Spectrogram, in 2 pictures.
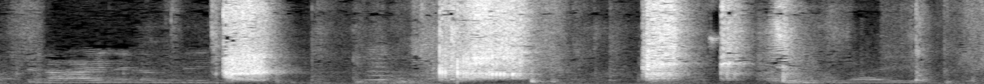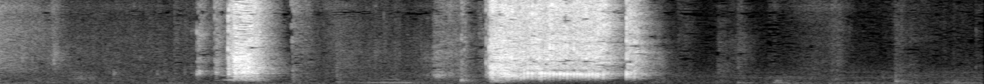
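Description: Packing tape screeches as it is pulled off a roll.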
